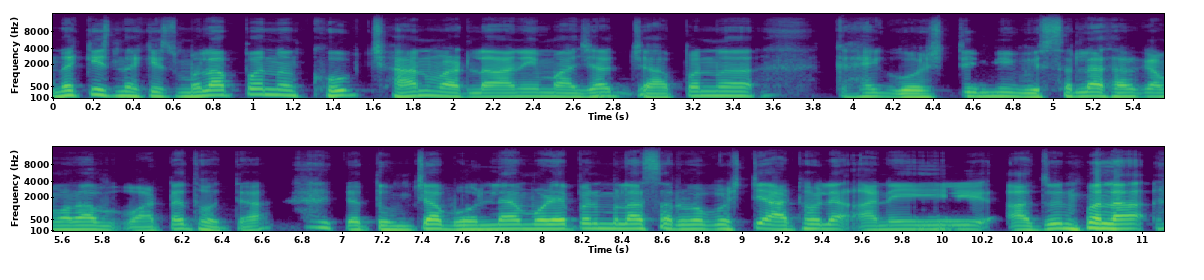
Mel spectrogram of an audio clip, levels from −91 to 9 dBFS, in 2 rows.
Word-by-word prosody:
नक्कीच-क्कीच. 160 -5 +1
मला 150 +7 +3
पण 200 -3 0
खूप 175 +1 0
छान 145 +3 0
वाटलं 135 -2 +1
आणि 135 +1 0
माझ्या 135 0 0
ज्या 120 -1 0
पण 160 0 -1
अ, 160 -1 +1 0.5
काही 130 +1 -3
गोष्टी 120 +3 0
मी 145 0 0
विसरल्यासारख्या 135 +1 0
मला 140 +1 +2 0.2
वाटत 110 +9 -4
होत्या 115 0 -3 0.4
त्या 140 - 0
तुमच्या 135 +4 +2
बोलण्यामुळे 155 +2 +2
पण 175 - +1
मला 170 0 +3
सर्व 155 -2 0
गोष्टी 155 +4 -2
आठवल्या 155 +2 +1
आणि 145 +1 -2
अजून 145 +6 +1
मला 170 -2 +7
145 Hz, 155 wpm, -20 LUFS, 135-160 Hz, 0.5 s, मला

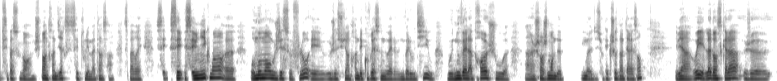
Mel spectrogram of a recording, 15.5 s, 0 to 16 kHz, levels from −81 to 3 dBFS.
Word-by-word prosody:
c'est 120 - -12
pas 125 - -4
souvent. 115 -2 -7
Je - - -13
suis - - -14
pas 135 - +1
en 130 - +3
train 125 +1 -4
de - - 0
dire 135 +1 -1
que 135 - -16
c'est - - -14
c'est 125 - -8
tous 120 - -12
les 115 - -2
matins 110 +3 -6
ça, 110 +1 -14 0.2
c'est - - -21
pas 115 - -6
vrai. 110 -3 -7 0.3
C'est 135 -1 -11
c'est 140 -1 +1
c'est 135 - +1
uniquement, 165 +3 +6
heu, 120 -2 -3 0.3
au 125 -1 +3
moment 155 +2 +8
où 145 - +4
j'ai 130 +1 0
ce 125 -2 -8
flow 155 - -1
et 110 -1 -4 0.2
je 115 0 -4
suis 120 +3 -8
en 120 - -3
train 135 - -7
de - - +3
découvrir 125 +2 -2
ce 120 - -5
nouvel 115 -1 -2
ce 110 - -11
nouvel 115 +1 -4
outil 135 +9 -3
ou 120 -5 -5 0.3
ou 115 -1 -1
une 120 - +1
nouvelle 135 -1 +6
approche 140 +5 0
ou, 120 -3 -3
heu, 105 - -10 0.3
un 110 +1 -5
changement 125 +4 +1
de, 115 -3 -1 0.4
mmh 125 -4 -2
«tu 110 - -14
es - - -16
sur 115 +2 -17
quelque 115 -1 -10
chose 130 -2 -3
d'intéressant!». 120 +6 -4 0.6
Eh 115 - -6
bien, 115 -2 +2
oui, 150 -2 +5
là, 145 +2 +4
dans 135 -1 +5
ce 135 - -6
cas-là, 145 +2 +1
je 115 -1 -5
120 Hz, 265 wpm, -20 LUFS, 115-135 Hz, 0.6 s, moment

